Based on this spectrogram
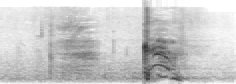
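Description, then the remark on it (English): A hoarse throat clearing followed by a louder, raspy cough with a voiced, gravelly tail, both brief and isolated against a quiet background, with no talking. “Honey, do you have a cough drop?”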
